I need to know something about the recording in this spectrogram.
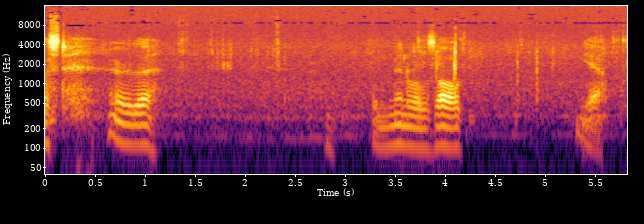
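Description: Gloved fingers scrape and rub soil off a rock.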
